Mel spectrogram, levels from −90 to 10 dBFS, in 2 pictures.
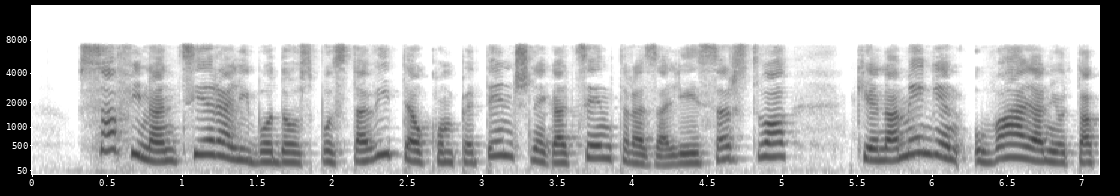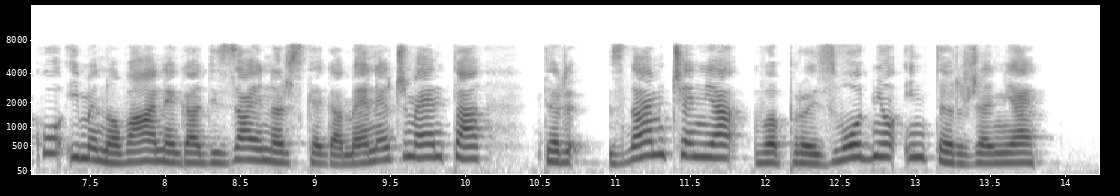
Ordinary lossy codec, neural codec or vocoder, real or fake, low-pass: none; codec, 16 kHz, 4 kbps, X-Codec, WavLM features, trained on Multilingual LibriSpeech; fake; 7.2 kHz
